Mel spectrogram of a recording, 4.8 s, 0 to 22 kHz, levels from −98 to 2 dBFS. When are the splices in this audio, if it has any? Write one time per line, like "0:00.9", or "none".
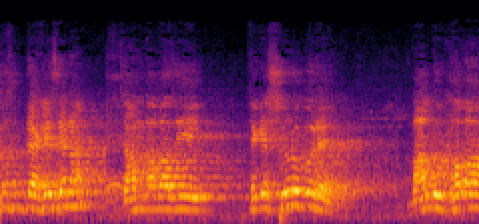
0:01.0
